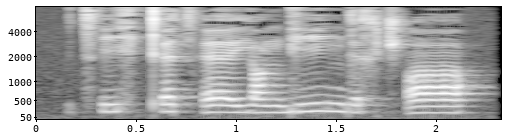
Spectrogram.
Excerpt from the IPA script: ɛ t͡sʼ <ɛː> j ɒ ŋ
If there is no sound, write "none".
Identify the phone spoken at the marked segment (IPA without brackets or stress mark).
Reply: ɛː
